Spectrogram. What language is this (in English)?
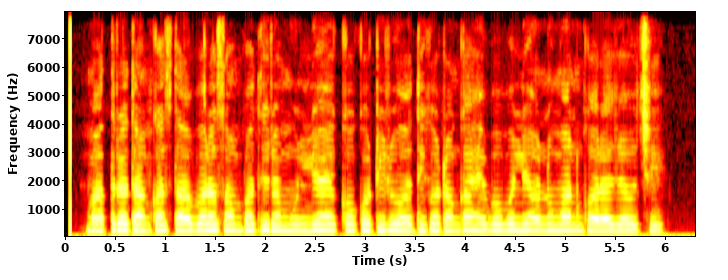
Odia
